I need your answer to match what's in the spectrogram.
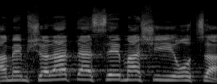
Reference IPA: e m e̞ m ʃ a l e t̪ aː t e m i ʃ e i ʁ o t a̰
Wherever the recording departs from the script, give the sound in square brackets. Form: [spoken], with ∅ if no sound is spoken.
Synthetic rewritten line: [a] m e̞ m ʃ a l [a] t̪ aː [s] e m [a] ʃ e i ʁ o [t͡s] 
